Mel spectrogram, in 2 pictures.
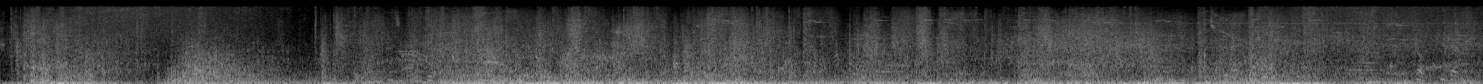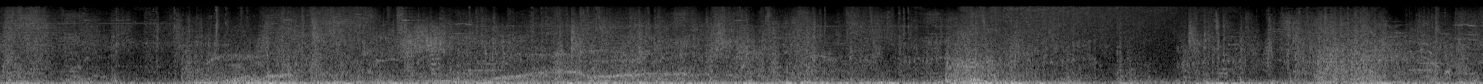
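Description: Spells and weapons hit again and again, with loud blasts and crackles in a video game fight.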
